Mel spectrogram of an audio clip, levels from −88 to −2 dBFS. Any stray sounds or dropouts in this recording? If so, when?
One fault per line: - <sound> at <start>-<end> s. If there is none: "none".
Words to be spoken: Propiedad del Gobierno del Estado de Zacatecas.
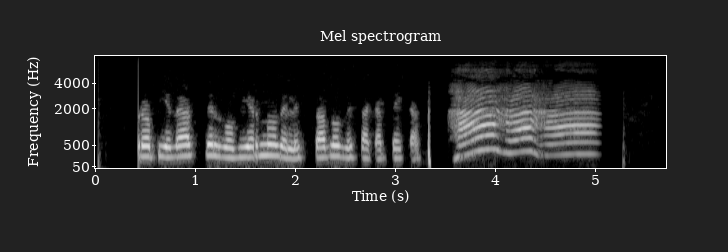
- laugh at 3.5-5.1 s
